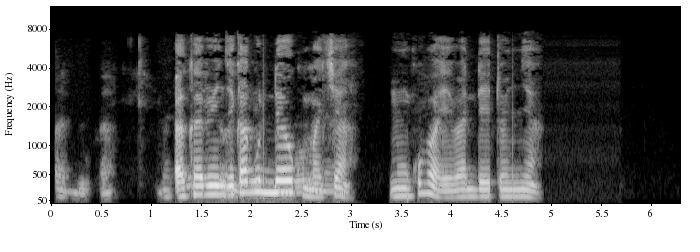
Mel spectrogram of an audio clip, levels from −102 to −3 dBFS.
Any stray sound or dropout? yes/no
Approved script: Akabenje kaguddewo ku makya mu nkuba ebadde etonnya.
no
